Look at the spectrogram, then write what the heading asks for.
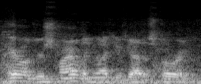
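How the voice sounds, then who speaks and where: A man's voice: mid-range voice, quick pace, highs cut off, lightly acted. A man in an amateur stage reading, playing a good-humored older storyteller recalling his youth. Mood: warm teasing. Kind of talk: amateur readers theater. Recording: echoey room, distant mic, clear noise.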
